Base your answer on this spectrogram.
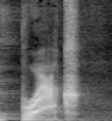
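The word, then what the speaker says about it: BRAC: What is Brack, as people pronounce the acronym? – Yeah, it's two different things.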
